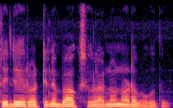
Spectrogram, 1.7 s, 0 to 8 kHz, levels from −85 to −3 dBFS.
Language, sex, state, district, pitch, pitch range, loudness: Kannada, male, Karnataka, Koppal, 150 Hz, 145-155 Hz, -15 LUFS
